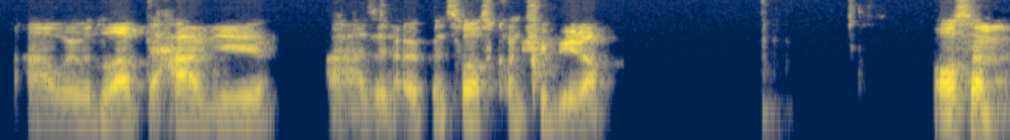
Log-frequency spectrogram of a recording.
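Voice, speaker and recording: A man with an Australian accent at a fairly quick pace, with big swings in loudness. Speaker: developer relations engineer giving a tech talk. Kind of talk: remote technical presentation. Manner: casual, filler-heavy.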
